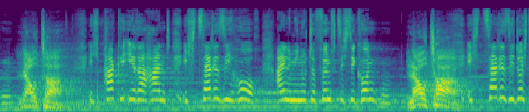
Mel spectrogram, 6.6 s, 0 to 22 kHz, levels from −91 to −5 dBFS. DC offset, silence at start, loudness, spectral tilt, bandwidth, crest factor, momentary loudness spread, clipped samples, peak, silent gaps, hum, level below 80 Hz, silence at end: under 0.1%; 0 s; -18 LUFS; -4 dB/octave; 16 kHz; 18 dB; 10 LU; under 0.1%; -2 dBFS; none; none; -48 dBFS; 0 s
